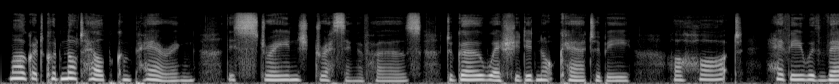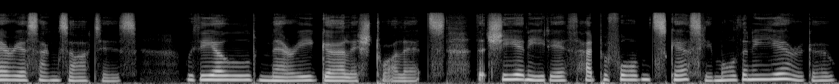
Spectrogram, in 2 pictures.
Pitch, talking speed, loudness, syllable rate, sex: 195 Hz, 145 wpm, -20 LUFS, 4.4 syllables/s, female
